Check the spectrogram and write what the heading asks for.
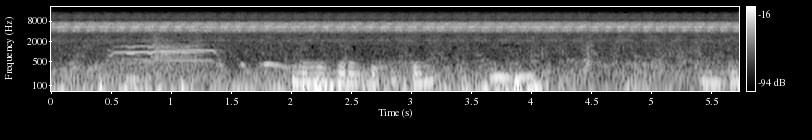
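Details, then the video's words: Crimean coast at Cape Fiolent, sunset: cicadas sustain a continuous shrill buzz above a quick run of rising bird chirps, low tonal bursts and the soft roar of waves. "Cicadas at sunset."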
